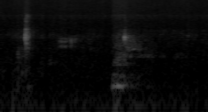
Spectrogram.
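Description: Near silence with faint, evenly spaced ticks about once a second, and one brief, slightly louder soft sound about a second in.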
